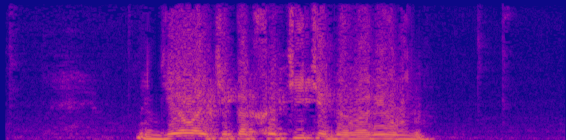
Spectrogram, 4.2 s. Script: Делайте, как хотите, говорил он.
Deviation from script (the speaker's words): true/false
false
